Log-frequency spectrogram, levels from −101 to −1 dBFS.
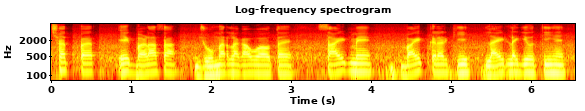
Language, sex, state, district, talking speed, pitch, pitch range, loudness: Hindi, male, Uttar Pradesh, Lucknow, 175 wpm, 130 Hz, 125-140 Hz, -16 LUFS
